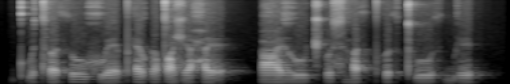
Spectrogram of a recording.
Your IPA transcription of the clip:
kʷʼ ɑ tʰ ʌ θ uː xʷ ɛː pʰ æ ɡʷ ɪ tˤ ʊ ʒ ɛ ħ ɛ | ʕ ɛ ɣ uː t͡ʃʼ ʊ s ɦ ɑ θ pʰ ʊ θ tʼ uː θ b ɪ

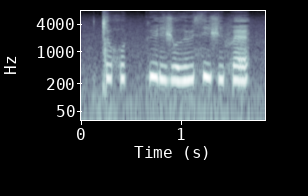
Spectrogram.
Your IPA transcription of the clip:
ǀ y χʷ ɛ kː y ɾ i ʒ o ð ʉ s i ʃ i f æ

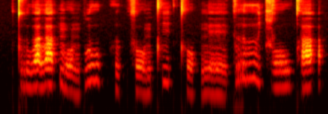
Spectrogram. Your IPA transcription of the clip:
t r u˧ a̯ l a˦˥ t̚ m o˨˩ n p l uː˥˩ p̚ h ɯ˨˩ k̚ s o˩˦ n tʰ i˥˩ ʔ tʰ o˨˩ k̚ ŋ eː˨˩ k r ɯː˥˩ t͡ɕ oː˦˥ w kʰ a˦˥ ʔ

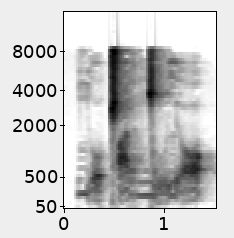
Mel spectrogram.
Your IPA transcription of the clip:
ʎ o̰ ǁ ɑ̰ r ŋ͡ǀ ṵ lʲ ɔ̰

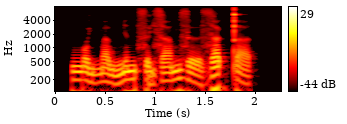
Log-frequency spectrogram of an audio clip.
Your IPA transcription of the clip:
ŋ ɔ˧˩ j m a˧˩ w ɲ ə˧ n s ə̰˧˨ j z a˨˦ m z əː˧˩ z a˦˥ k̚ t̪ a˨˩ t̚

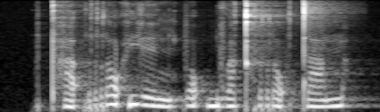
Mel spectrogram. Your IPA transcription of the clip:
pʰ a˨˩ ʔ r ɔ˥˩ ʔ j eː˨˩ ŋ p ɔ˥˩ ʔ b u˧ a̯ kʰ r ɔ˥˩ ʔ t a˦˥ m

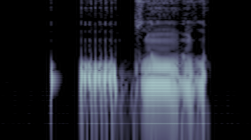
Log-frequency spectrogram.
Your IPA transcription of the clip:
ʔ ɔ̰ b l ɔ̃ l

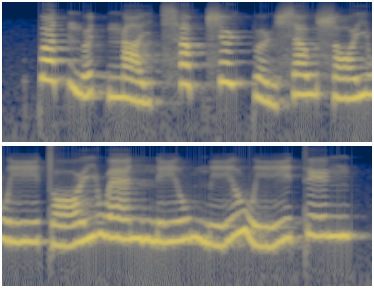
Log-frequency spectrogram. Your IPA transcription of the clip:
p ɐ˥ t̚ ŋ ɵ˨˥ t̚ ŋ aː˨˩ j t͡sʰ ɐ˥ p̚ s ɵ˥ ɥ p ɵ˨˩ ɥ s ɐ˨ w s ɔː˨˧ j w iː˨ t̪ ɔː˨˥ j w ɛː˧ n n̪ iː˨˧ w m iː˨˥ w iː˨˥ t̪ ɪ˥ ŋ

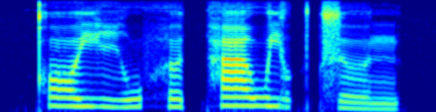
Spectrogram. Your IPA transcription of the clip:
kʰ ɔː˧ j iː˨˧ w h ɵ˧ t̚ h aː˥ w j ʊ˧ k̚ t͡s ɵ˨˩ n

